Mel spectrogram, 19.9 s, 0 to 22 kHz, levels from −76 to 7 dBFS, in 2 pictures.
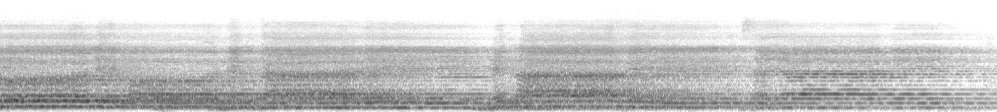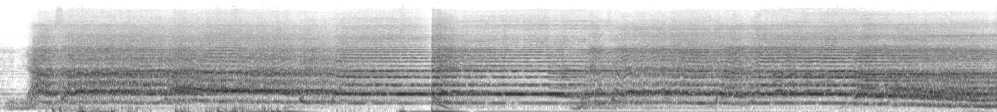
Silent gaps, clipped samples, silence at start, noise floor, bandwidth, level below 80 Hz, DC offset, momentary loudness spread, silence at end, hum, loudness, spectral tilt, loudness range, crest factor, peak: none; under 0.1%; 0 s; -39 dBFS; 16.5 kHz; -50 dBFS; under 0.1%; 15 LU; 0 s; none; -18 LUFS; -3 dB/octave; 12 LU; 16 dB; -4 dBFS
